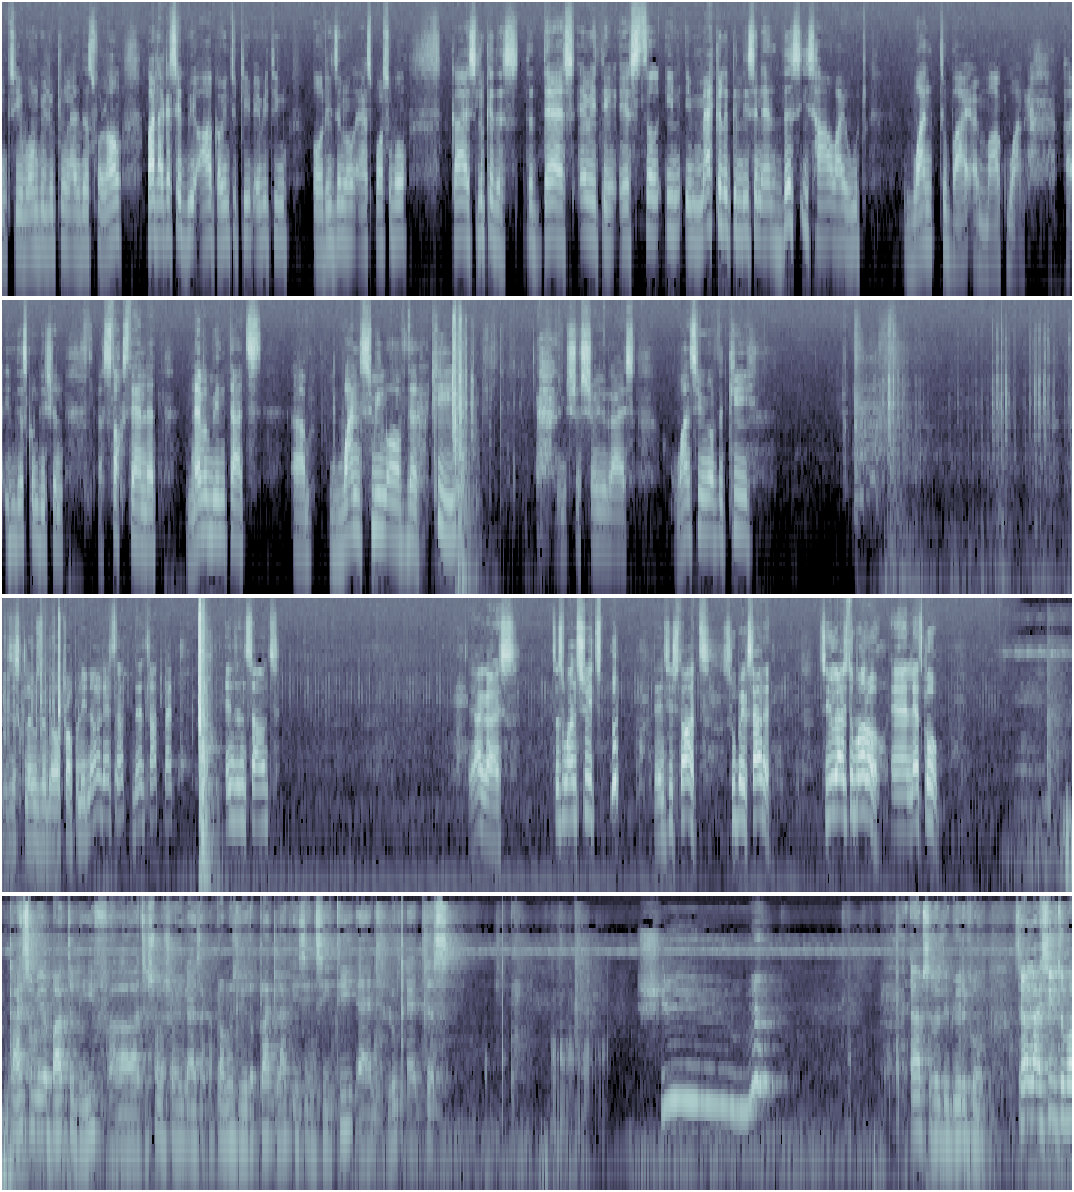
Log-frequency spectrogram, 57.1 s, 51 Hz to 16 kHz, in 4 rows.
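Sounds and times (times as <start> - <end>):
car engine starting and running: 25.4 - 42.0
wordless voice-like hum: 51.3 - 53.3.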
